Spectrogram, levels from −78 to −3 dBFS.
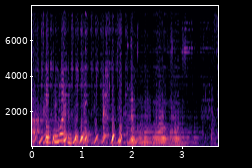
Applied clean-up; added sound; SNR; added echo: neural separator model SepFormer DNS4.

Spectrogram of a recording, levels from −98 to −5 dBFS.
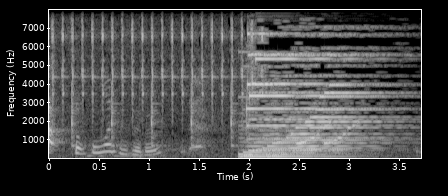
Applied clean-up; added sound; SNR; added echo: none; none; none; none.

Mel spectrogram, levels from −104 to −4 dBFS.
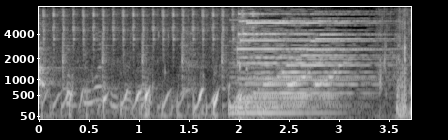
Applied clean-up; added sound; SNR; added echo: none; Water / Liquid; 7 dB; reverberation time 1.0 s.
